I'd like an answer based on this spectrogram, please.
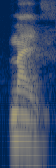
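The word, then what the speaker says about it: knife: চাকুর ইংরেজি কিন্তু নাইফ। বানানটার দিকে একটু খেয়াল রাখতে হবে। প্রথমের কেটা কিন্তু সাইলেন্ট কে। কের উচ্চারণ হবে না, উচ্চারণ হবে নাইফ।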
